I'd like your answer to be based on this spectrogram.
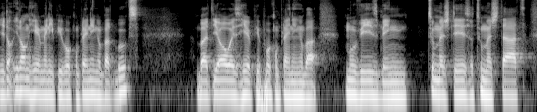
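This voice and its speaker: A man with a French accent speaks in a fairly low pitch at a fairly quick pace. His intonation is monotone and flat, in a very clean recording with a silent background. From France. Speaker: personal trainer. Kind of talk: casual chat. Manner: halting, many fillers.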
